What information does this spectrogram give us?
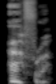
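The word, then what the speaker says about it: Afρ: One useful shorthand for dustiness is a parameter called AFA, pronounced like a fro.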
